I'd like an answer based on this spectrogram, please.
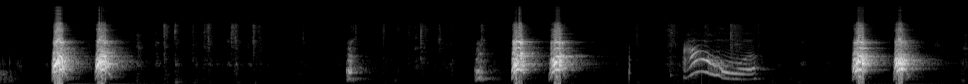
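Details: Lani the Shih Tzu, stuck in the tub and angry about a bath, barks in doubled bursts and single yaps, with a brief wavering, whine-like sound between barks.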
